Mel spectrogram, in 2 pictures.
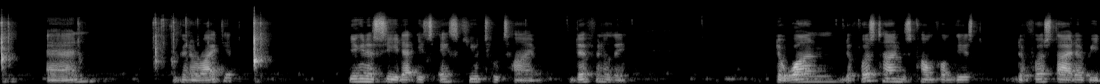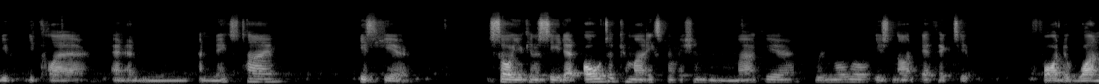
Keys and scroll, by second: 0.1 Return, 2.0 w, 2.7 Return.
